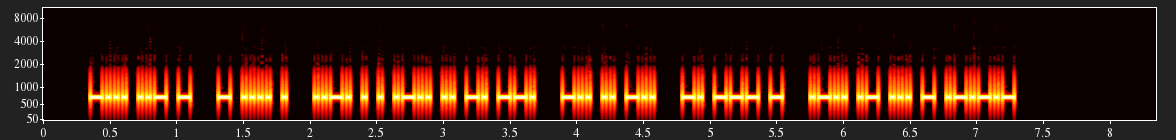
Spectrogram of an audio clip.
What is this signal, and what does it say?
Morse code, heard as a keyed tone, about 40 wpm, 700 Hz. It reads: BUT THE FEELING DID NOT LAST.
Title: Sentences from Top 1200 Words 40wpm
